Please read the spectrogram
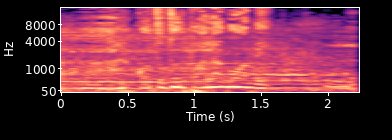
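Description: Creature roaring sound effect, a deep snarl whose pitch bends up and down, over a low steady drone.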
